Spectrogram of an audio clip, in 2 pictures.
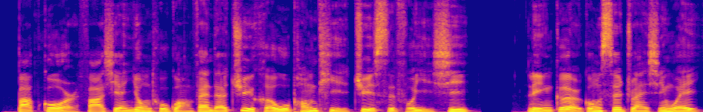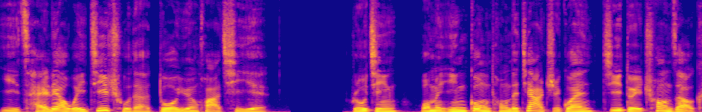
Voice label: Mandarin Taiwan Corporate voice-over, Mandarin Taiwan Male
